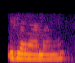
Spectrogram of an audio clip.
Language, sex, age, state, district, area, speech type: Tamil, female, 18-30, Tamil Nadu, Erode, rural, conversation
